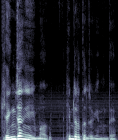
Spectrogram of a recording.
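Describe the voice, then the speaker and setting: Animated male pastor preaching. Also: medium pitch, quick pace. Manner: animated, asks the congregation questions. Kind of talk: sermon. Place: church sanctuary.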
